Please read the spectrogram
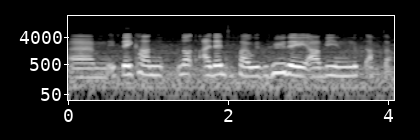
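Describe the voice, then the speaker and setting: A woman from the Netherlands who works as a midwife and tutor, answering interview questions in a thoughtful way with many fillers and pauses. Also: medium pitch, fairly even intonation. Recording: noisy background ambience.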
